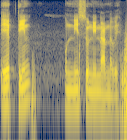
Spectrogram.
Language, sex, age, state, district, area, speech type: Urdu, male, 18-30, Bihar, Purnia, rural, spontaneous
